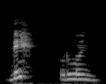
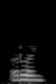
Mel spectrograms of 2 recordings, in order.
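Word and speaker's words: بئر: And so the word is pronounced as /b'run/. Again, the word is the /b'run/.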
